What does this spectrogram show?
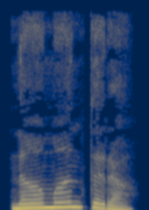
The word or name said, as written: ನಾಮಾಂತರ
